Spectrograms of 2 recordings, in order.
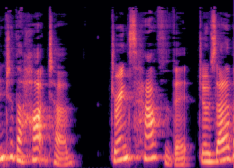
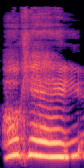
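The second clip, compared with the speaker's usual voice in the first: slow, sorry, a little higher; drunk remorseful guy; 9 semitones higher, 7 dB louder than usual. Retold or imitated. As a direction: drag out the apology like a guilty kid.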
